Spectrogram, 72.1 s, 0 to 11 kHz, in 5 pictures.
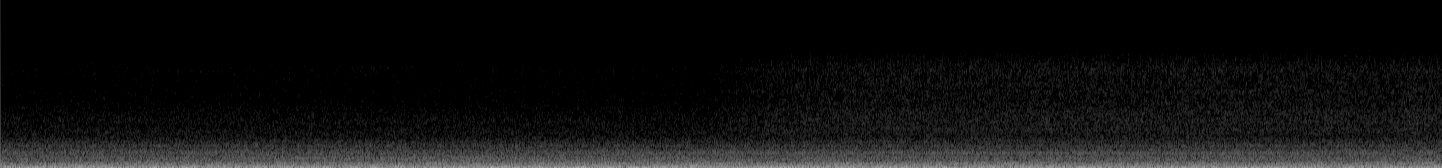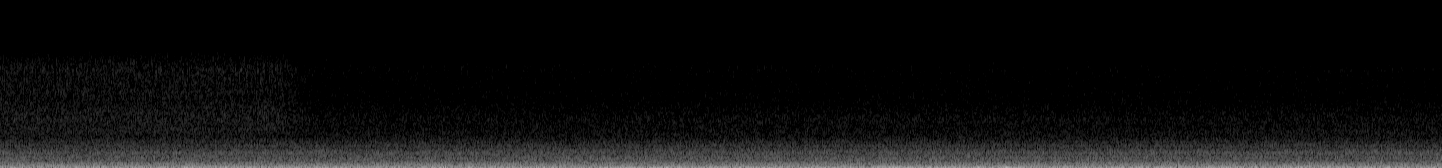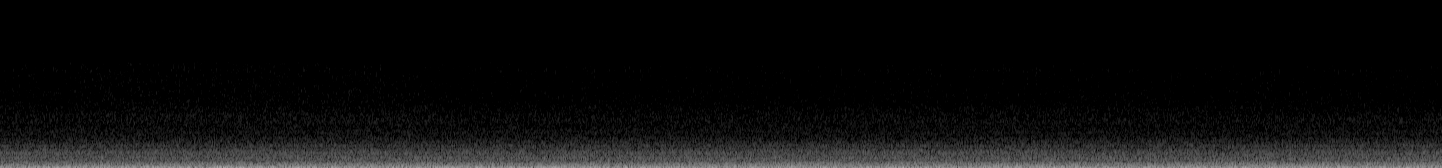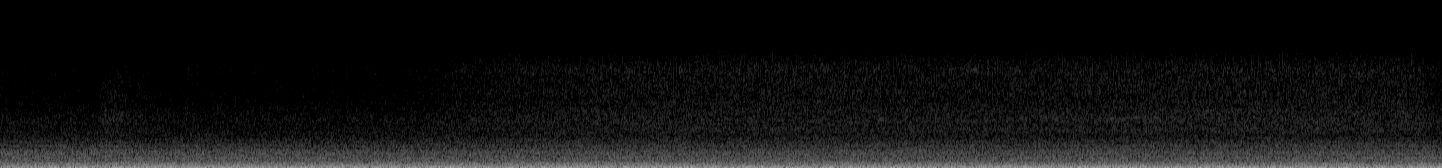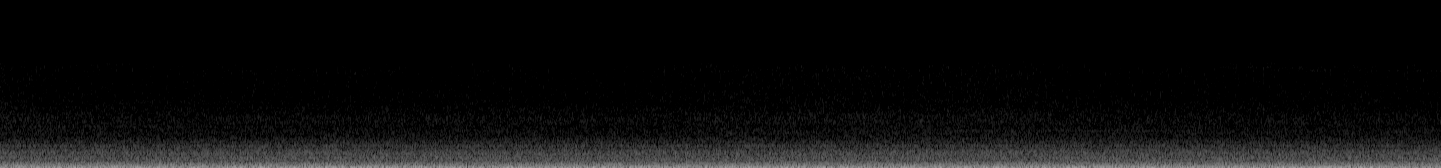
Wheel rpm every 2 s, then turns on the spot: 0, 0, 0, 0, 0, 0, 0, 0, 0, 0, 0, 0, 0, 0, 0, 0, 0, 0, 0, 0, 0, 0, 0, 0, 0, 0, 0, 0, 0, 0, 0, 0, 0, 0, 0, 0.
none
